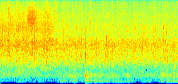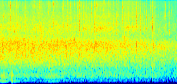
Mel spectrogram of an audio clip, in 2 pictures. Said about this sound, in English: Thank you. You can clap again. They're amazing.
